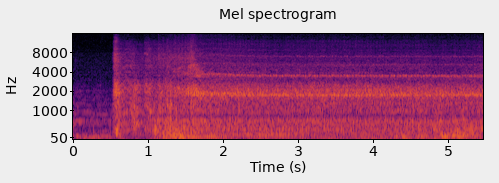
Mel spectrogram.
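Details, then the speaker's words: 2013 Mercedes Vito 113 CDI turbo diesel, heard from inside the cab; a steady high-pitched squeal over the running engine. The cylinder 1 exhaust manifold gasket had failed and left soot on the engine, and tightening the turbo gasket bolts did not help. "Okay guys, so my van has a really bad noise issue currently, which we suspect is coming from the exhaust manifold gasket. Failing that, it's possibly the turbo."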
